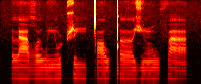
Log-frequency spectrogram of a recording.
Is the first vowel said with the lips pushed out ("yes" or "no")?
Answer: no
